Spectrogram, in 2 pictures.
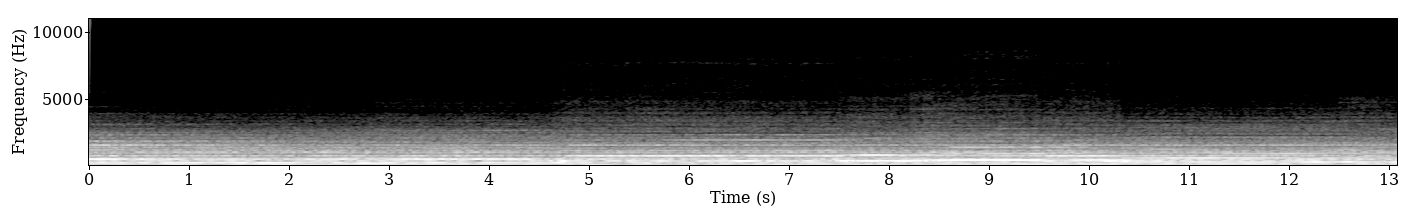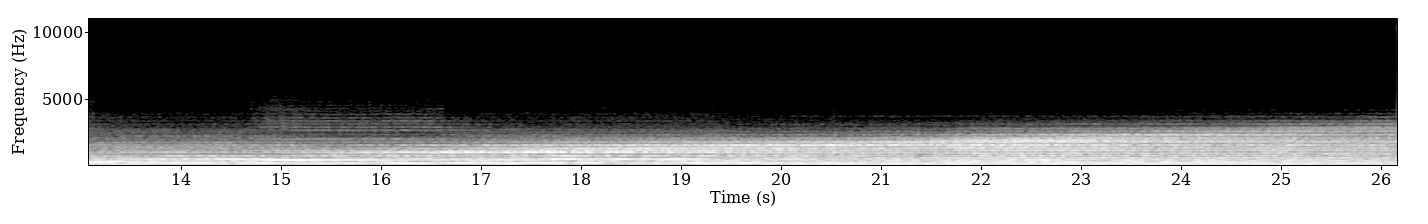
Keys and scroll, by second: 13.3-14.3 typing, 19.5-20.4 typing, 20.5 Return, 23.8 shift+b, 24.2 o, 24.8 y, 25.0 Return.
